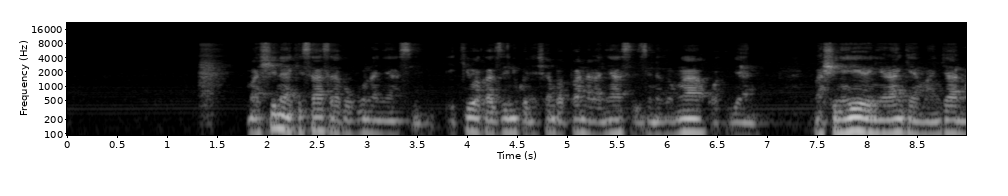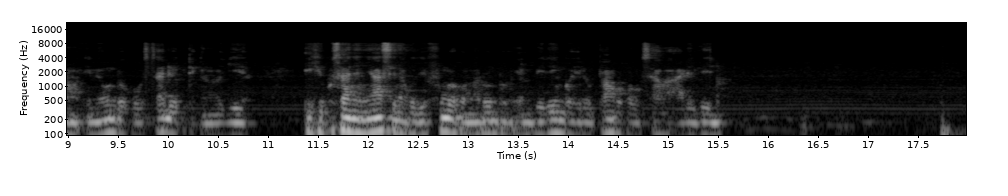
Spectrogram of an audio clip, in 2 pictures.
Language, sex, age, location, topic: Swahili, male, 25-35, Dar es Salaam, agriculture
